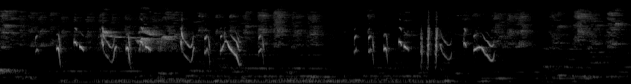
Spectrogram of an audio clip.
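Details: A babbler (bush babbler) responds immediately with bright, slurred whistles and sharp chirps in quick overlapping bursts.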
